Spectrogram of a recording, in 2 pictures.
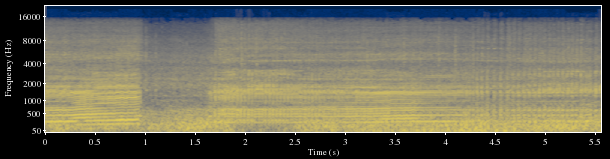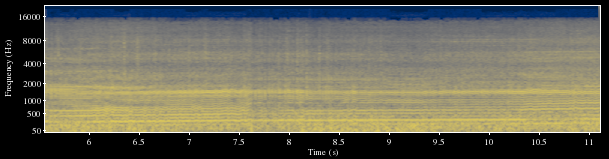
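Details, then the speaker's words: Rieju RR moped with tuned 80/85cc two-stroke, brand-new cylinder, 4% oil mix, on test ride: strong steady high-rev drone, even pitch, no misfire; normal running. "so by changing the needle and also having a 148 main jet I feel like it runs pretty good now and it's just insane power"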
